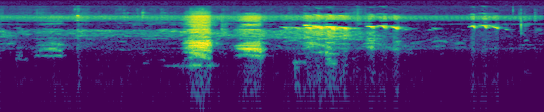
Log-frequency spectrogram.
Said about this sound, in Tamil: இப்போ காக்கா கத்துது பாரு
